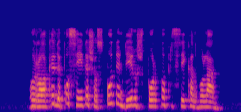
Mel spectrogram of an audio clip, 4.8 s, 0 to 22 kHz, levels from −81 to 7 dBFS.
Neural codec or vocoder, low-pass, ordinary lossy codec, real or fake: none; none; none; real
